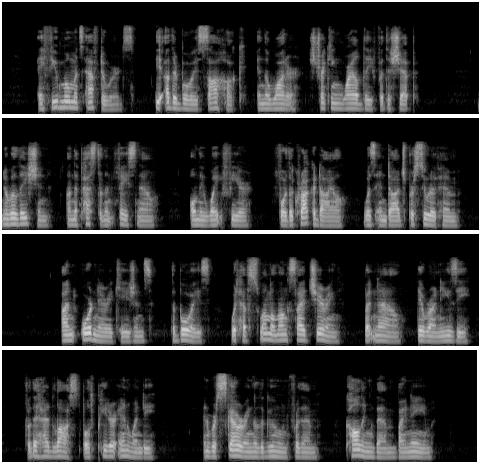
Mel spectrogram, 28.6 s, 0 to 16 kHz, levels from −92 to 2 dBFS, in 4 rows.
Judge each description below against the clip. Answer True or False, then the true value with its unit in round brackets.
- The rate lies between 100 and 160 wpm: True (145 wpm)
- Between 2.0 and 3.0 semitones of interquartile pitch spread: True (2.7 semitones)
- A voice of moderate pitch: False (125 Hz)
